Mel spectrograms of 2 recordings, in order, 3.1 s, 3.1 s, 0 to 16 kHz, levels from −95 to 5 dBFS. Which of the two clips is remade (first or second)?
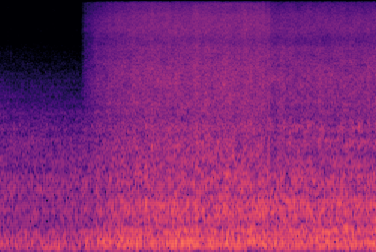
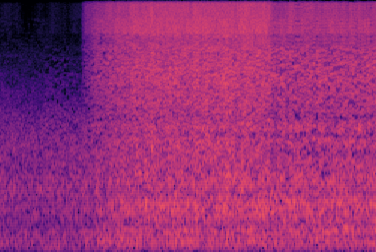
first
